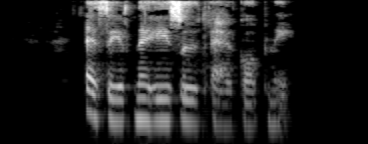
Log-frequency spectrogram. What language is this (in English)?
Hungarian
